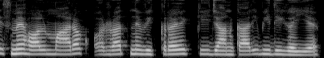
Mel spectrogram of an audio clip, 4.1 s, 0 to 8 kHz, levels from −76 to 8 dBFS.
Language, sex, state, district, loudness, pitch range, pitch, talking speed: Hindi, female, Jharkhand, Deoghar, -15 LUFS, 195-220 Hz, 210 Hz, 160 wpm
